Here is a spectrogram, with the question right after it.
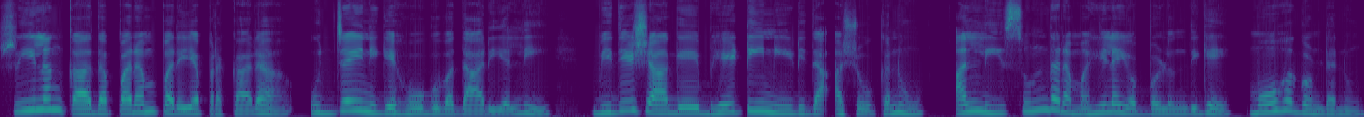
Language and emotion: Kannada, neutral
